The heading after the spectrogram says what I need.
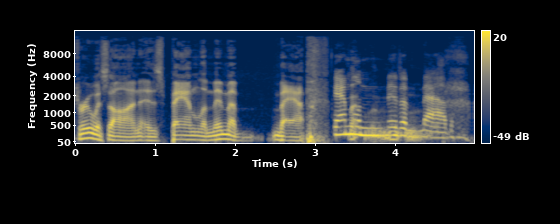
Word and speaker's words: bamlanivimab: Bamlanivimab. Right. Here's how it's said. Sorry. Bamlanivimab.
